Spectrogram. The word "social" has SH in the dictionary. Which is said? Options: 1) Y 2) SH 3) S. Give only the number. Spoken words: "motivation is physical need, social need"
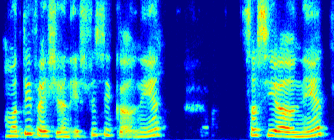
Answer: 3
